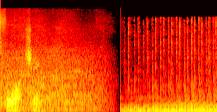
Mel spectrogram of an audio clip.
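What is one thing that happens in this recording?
A man speaks close by, then breaks off.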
